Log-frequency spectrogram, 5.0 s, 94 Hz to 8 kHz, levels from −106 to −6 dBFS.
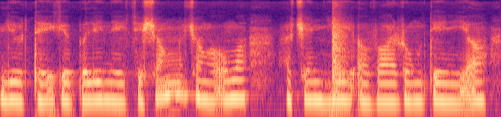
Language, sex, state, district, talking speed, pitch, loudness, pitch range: Mizo, female, Mizoram, Aizawl, 240 wpm, 175 Hz, -19 LUFS, 170-180 Hz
